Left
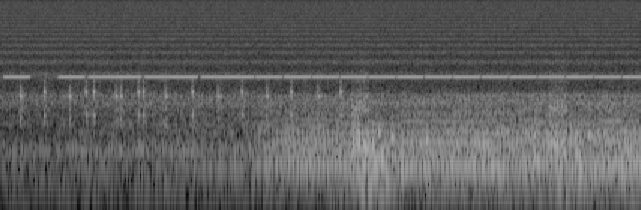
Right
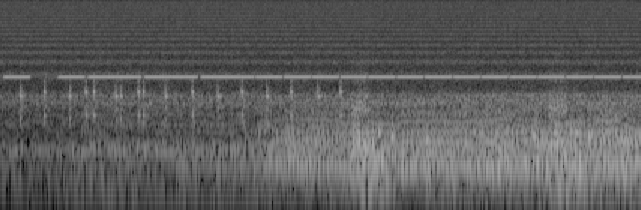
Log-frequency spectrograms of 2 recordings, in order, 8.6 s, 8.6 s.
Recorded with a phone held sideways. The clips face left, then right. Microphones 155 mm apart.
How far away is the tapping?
No tapping in this recording.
